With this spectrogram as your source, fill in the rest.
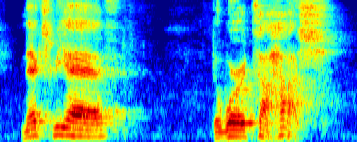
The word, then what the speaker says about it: Tahash: Next we have the word Tahash, pronounced, brothers and sisters, as Takash, because again, this letter Ket making its strong KH-like sound.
